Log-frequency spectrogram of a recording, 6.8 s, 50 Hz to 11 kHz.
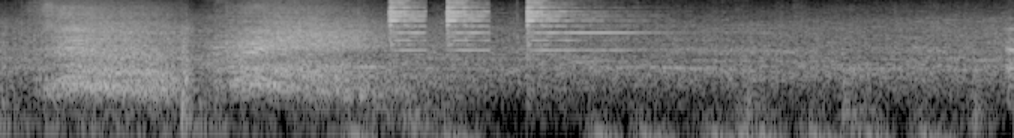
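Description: A video game crowd in WWE 2007 roars loudly in a dense, sustained wash, dipping briefly around a second in, then thinning after a few sharp bursts midway and settling into a steady lower murmur.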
